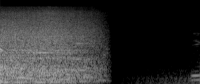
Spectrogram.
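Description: Lamb sizzling on a cast-iron Genghis Khan (jingisukan) grill, a dense steady frying hiss with restaurant chatter behind it, fading and cutting off about a second in.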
